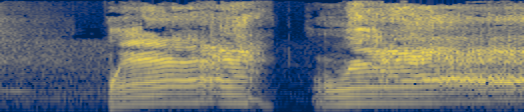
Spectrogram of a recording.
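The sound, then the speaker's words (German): A baby screams in two loud, drawn-out wailing bursts, each about a second long and separated by a brief pause, with a strained, strongly tonal cry that bends in pitch. “Okay, so und jetzt kommt der nächste Test und zwar ein Baby, das schreit.”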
